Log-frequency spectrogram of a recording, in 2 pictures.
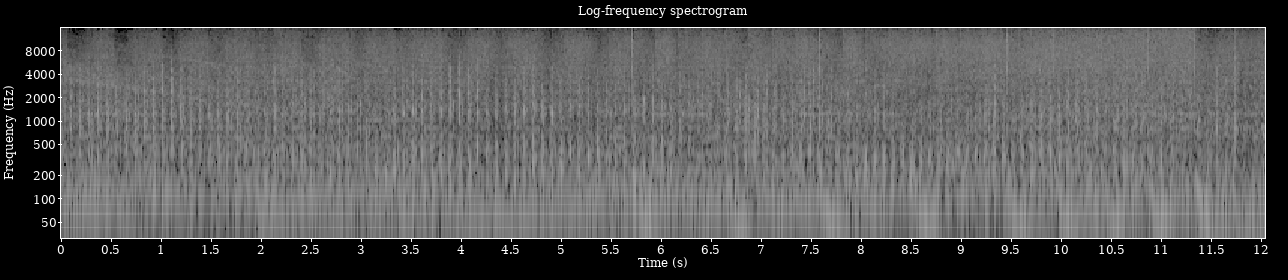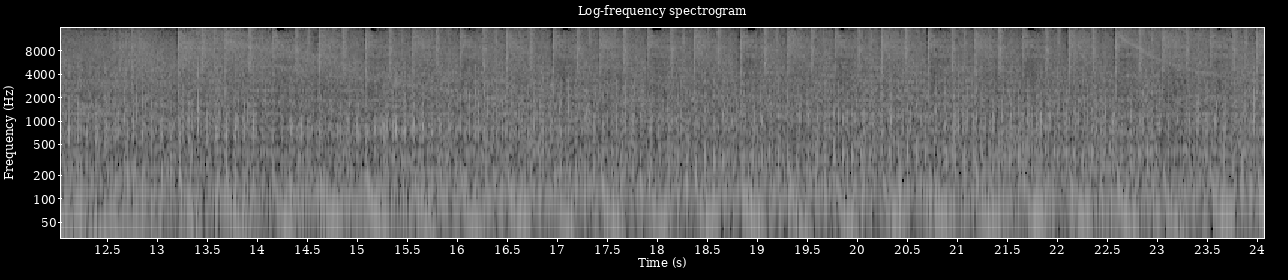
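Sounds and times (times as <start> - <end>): helicopter rotor chop: 0.0 - 24.0.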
